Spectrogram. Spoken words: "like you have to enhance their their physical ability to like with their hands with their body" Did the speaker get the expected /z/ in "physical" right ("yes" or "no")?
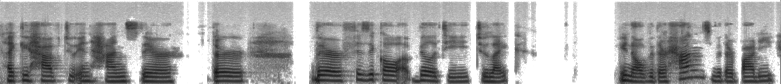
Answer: yes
